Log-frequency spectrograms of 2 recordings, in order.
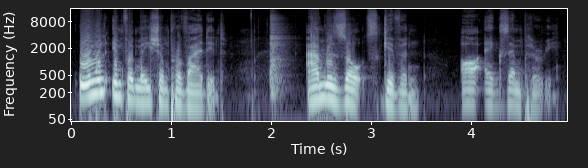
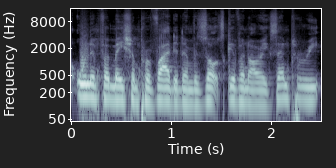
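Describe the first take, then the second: First: It is read slowly. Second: It is read at a quicker pace.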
